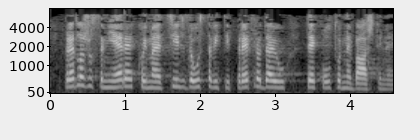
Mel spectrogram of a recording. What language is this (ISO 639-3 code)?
hrv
